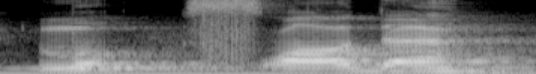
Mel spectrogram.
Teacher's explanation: مؤصدہ، صاد موٹا ہے لہذا صاد کو موٹا بھی کر کے پڑھیں گے اور صاد میں سیٹی بھی ہوگی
